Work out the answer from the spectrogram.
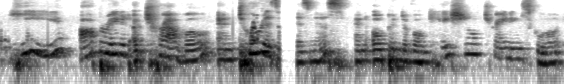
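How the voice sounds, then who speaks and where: A woman hosts a library event and reads out the guest speaker's bio. Her voice sits fairly low. She adds friendly, chatty asides to the audience, and the room echoes around her. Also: dark tone. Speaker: event host introducing the speaker. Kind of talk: reading a speaker introduction.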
